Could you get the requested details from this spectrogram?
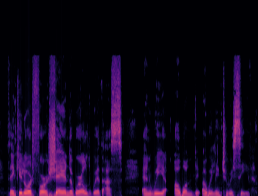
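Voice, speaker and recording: The speech moves at a moderate pace, with a dry, echo-free sound and a quiet background. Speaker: ministry leader. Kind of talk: introduction and prayer. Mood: calm, reverent. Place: church. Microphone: handheld.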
